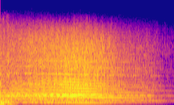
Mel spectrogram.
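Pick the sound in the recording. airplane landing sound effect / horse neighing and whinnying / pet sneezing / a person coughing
airplane landing sound effect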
